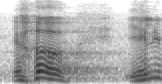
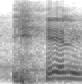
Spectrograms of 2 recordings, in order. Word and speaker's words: ஏலி: நமக்கு சில நேரங்கள் சரியாக கூட ப்ரொனவுன்ஸ் பண்ணக்கூட தெரியாது. ஒருவர் சொன்னார், பாஸ்டர் போன வாரம் பேசின எலி பிள்ளைகள் நல்லா இருந்துச்சு பாஸ்டர். எலி பிள்ளை இல்லையா, ஏலி பிள்ளை.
